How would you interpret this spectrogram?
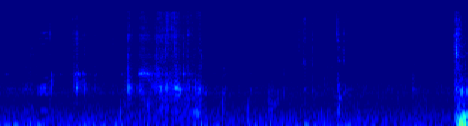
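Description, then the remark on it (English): Someone takes a sip of a drink, with soft slurping and wet mouth noises over a few seconds, ending in a sudden louder knock or swallow. “And I will take a sip on that.”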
